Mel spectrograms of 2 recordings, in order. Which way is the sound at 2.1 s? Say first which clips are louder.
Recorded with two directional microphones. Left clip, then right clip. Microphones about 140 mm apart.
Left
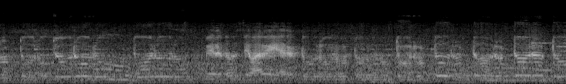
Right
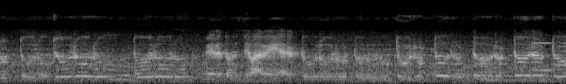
Right 3 dB; 30° right (ahead or behind).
